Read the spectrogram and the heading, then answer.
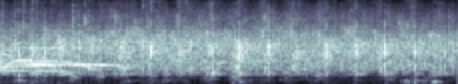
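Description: A steady round of applause from a crowd, dense clapping with a few sharper individual claps standing out, holding at an even loudness throughout with no voices.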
